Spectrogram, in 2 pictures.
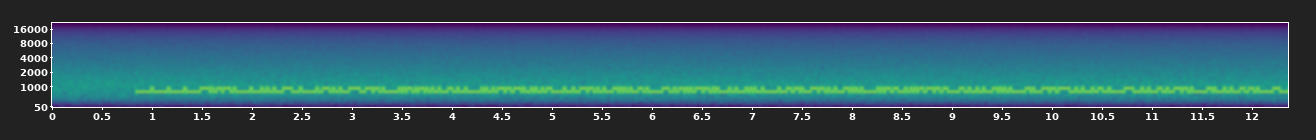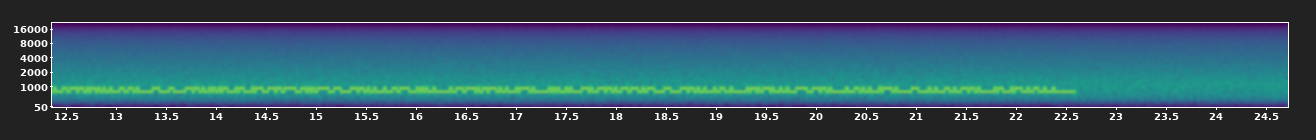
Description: RTTY (45.45 baud, 170 Hz shift), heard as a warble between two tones, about 840 Hz centre, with radio static. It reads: K9A5 SD0F HFVQ 47NR X6UG 4SCS VP4G T2O0 G8MU D8MV JBBZ TRTM 796A 3YXH ANMM 2DH5 U3M0 BZWQ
